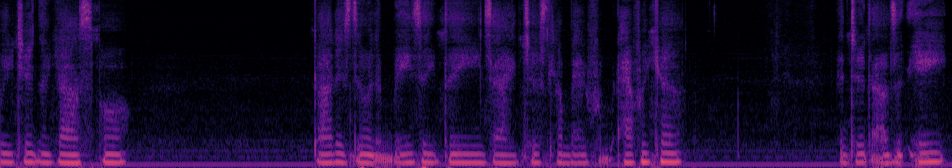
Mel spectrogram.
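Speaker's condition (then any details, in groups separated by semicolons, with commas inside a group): Myasthenia gravis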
